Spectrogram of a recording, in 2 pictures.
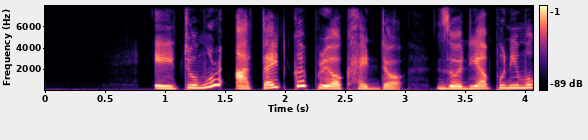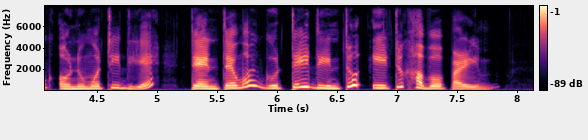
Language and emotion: Assamese, happy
